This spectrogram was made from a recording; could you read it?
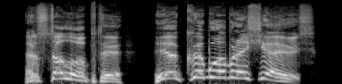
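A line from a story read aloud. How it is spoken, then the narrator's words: Shouting. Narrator (Russian): Кричал ненавистный Чоан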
